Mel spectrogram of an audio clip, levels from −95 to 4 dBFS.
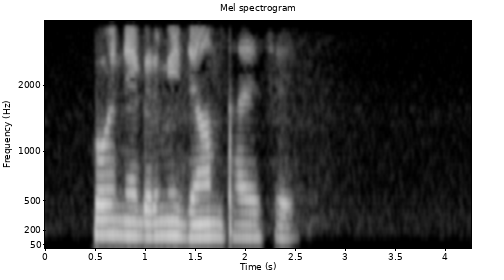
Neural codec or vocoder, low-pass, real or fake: none; 3.6 kHz; real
